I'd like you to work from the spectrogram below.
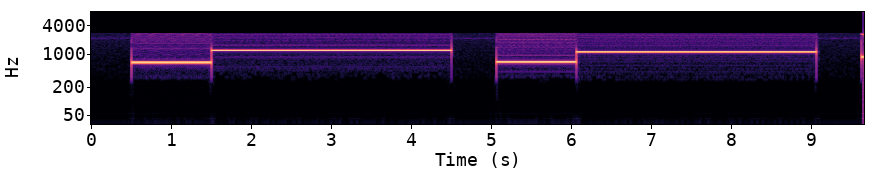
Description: Two-tone page, heard as a one-second tone, then a three-second tone, about 670 then 1220 Hz, about 690 then 1120 Hz. It is heard from 0.5 to 9.1 s.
